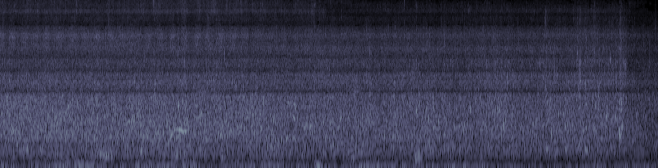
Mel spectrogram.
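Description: River rapids rush through a forest near La Danta, Antioquia, a constant broadband roar of churning water, close and steady, with no breaks.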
